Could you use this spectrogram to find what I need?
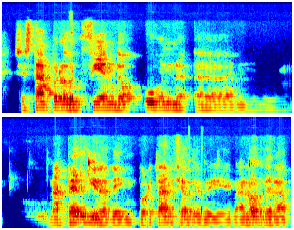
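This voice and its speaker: Dark and mellow in tone, a man's somewhat breathy voice sits at a medium pitch. His intonation is lively. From Basque Country, Spain. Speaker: copyright organization representative, panelist. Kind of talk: panel presentation.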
